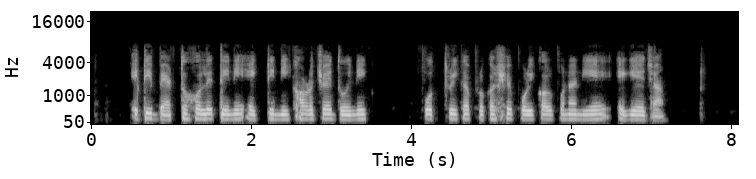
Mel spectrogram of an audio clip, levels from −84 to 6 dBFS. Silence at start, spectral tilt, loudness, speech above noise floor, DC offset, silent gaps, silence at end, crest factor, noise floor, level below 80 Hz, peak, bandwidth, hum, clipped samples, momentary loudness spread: 0.5 s; -6 dB/octave; -17 LUFS; 65 dB; under 0.1%; none; 0.95 s; 16 dB; -81 dBFS; -54 dBFS; -2 dBFS; 7.6 kHz; none; under 0.1%; 5 LU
